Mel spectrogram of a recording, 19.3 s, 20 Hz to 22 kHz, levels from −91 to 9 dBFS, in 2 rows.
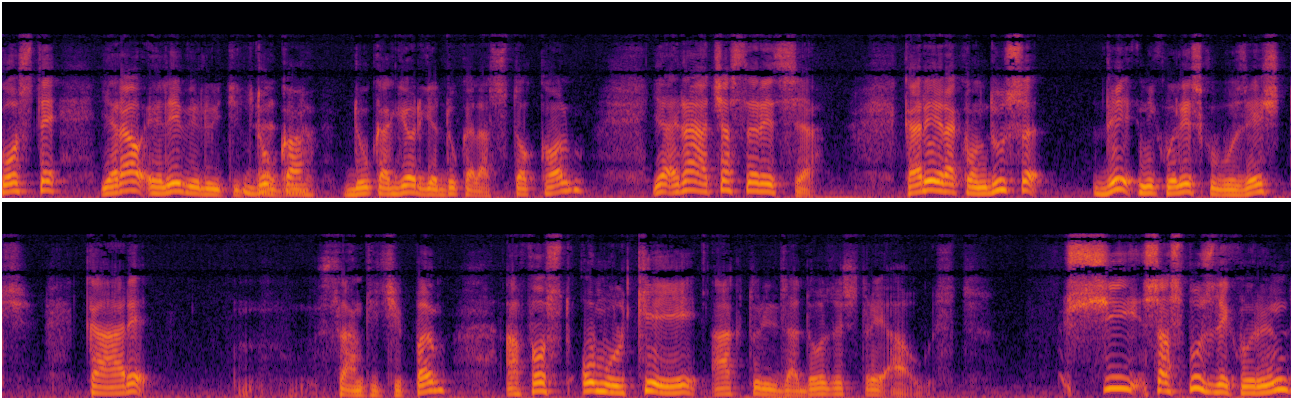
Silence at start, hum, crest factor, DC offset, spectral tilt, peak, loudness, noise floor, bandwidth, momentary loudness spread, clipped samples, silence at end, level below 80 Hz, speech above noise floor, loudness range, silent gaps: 0 s; none; 14 dB; under 0.1%; -5 dB/octave; -6 dBFS; -20 LUFS; -45 dBFS; 11.5 kHz; 13 LU; under 0.1%; 0 s; -44 dBFS; 26 dB; 5 LU; none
